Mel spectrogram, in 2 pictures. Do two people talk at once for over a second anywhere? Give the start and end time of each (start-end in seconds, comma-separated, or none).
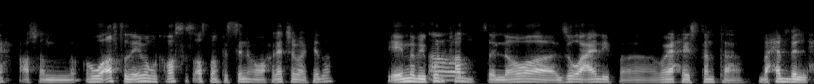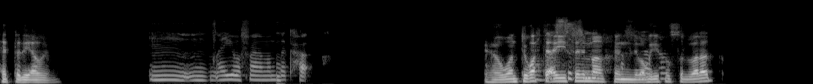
13.6-14.9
